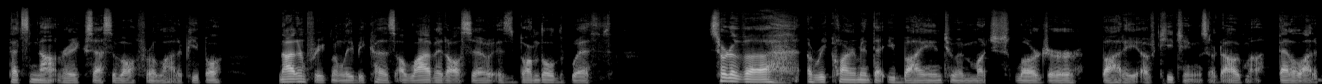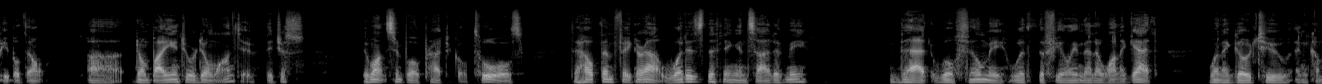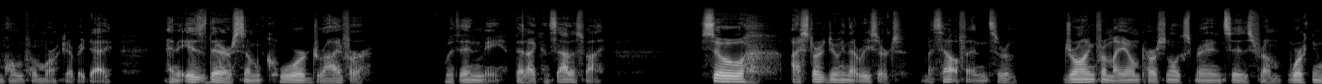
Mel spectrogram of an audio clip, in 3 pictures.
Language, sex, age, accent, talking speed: English, male, 50-69, American, 185 wpm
